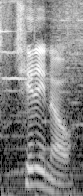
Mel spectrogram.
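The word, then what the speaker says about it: Cirno: I still get comments that are like, why do you pronounce Chirno as Chirno? Like, what is that pronunciation? Like, oh, you mean the pronunciation that English speakers use? Why, are you upset that I left out a syllable?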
